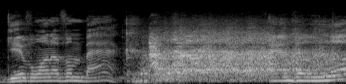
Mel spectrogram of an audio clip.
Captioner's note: audience laughing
